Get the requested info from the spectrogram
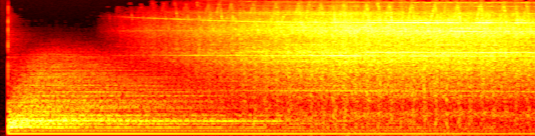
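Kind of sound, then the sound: vehicle, helicopter engine running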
